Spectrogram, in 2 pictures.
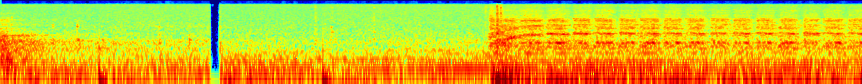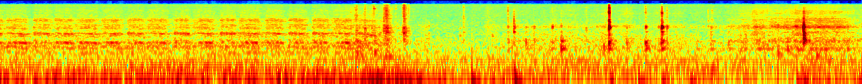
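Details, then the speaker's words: Truck that died while driving in a snow storm, after replacing the fuel pump: starter whirs steadily about four seconds but engine never catches; cranks, no start, fuel pump still doesn't seem to turn on, owner suspects a fuse. "as you can see it's still not turning over i don't know what the heck the problem is now"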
